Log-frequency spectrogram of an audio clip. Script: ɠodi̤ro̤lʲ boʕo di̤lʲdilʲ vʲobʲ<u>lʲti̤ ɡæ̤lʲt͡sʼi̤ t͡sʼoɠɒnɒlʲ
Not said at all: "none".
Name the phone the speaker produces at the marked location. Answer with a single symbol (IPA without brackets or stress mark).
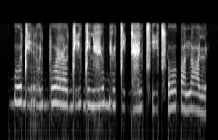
u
